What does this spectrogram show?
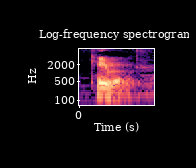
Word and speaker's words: Cairo: Well, being from a bordering state, I know it's Cairo.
